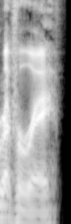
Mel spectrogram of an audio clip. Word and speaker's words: Reverie: It's a game starring Polly, an upbeat young woman who can travel between our world and Revere. Revere? I don't know how to say it. It's a French word. Reverie. – Reverie, thank you.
